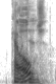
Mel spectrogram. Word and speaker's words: cabotage: It's a G? – Cabutage. – Cabutage. I thought it was cabbage. – It's just you. – Cabotage. – Oh, that makes sense. It's spelled weird.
